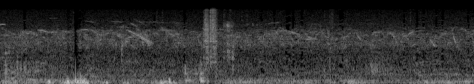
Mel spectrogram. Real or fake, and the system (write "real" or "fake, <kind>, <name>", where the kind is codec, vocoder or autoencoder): real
